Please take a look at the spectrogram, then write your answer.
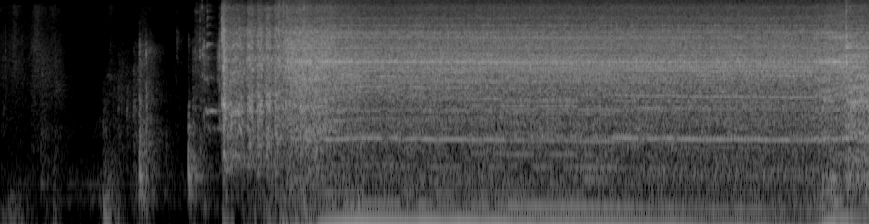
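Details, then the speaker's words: Chevrolet Cruze with new intake after catch can install to cure a PCV noise, at start-up: cranks, catches and settles into a smooth even idle with no whistle or hiss; noise gone. "well that's definitely a plus i don't hear that noise anymore"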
